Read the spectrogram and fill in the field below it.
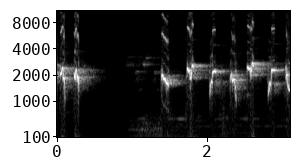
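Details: Yellow-vented bulbul singing to draw replies from other bulbuls: two sharp chirps, a short silence, then a quick series of bright, slurred notes, roughly three per second.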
